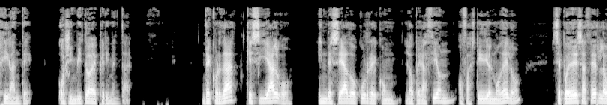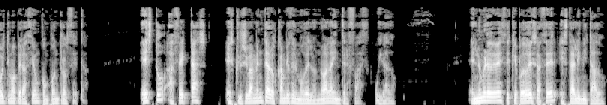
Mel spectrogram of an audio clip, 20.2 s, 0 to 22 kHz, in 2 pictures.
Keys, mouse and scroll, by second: 4.0-5.5 middle drag, 5.5 click, 11.5 ctrl+z.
